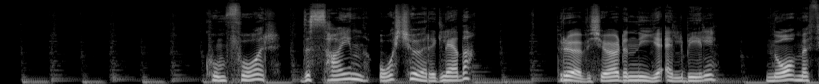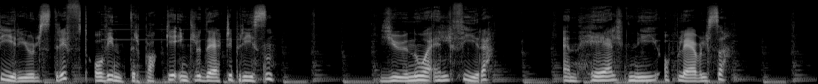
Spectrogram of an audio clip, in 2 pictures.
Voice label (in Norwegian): reklame, norsk, kvinne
